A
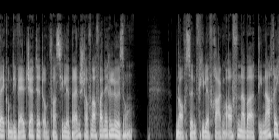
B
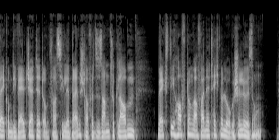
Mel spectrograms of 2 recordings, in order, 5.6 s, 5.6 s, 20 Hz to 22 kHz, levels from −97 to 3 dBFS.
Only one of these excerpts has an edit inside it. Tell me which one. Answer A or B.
A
